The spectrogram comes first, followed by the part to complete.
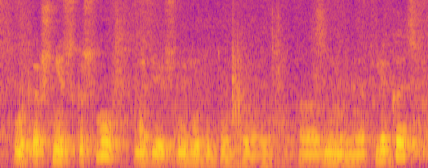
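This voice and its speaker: A man talks fairly quickly while noticeable noise sits in the background. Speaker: discussant. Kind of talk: discussion. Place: meeting room.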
